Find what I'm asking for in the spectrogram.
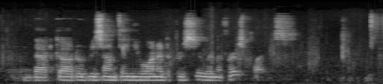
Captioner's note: none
